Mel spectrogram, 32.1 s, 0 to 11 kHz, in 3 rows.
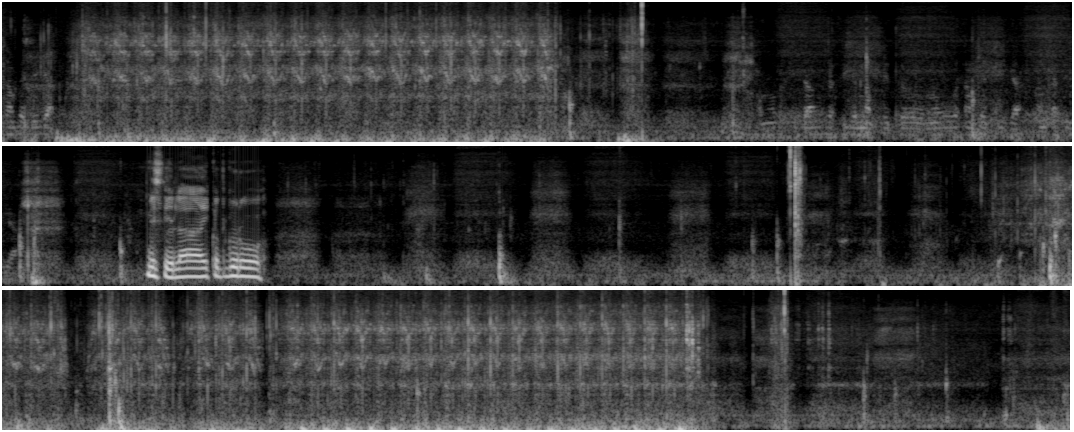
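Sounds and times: fishing reel ticking: 0:00.1 - 0:06.6, 0:20.4 - 0:31.7
rod and reel clicks: 0:00.1 - 0:06.6, 0:18.0 - 0:32.0.

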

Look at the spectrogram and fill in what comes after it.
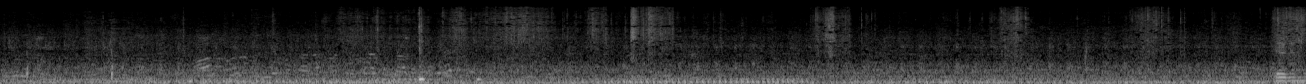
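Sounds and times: low background rumble: 0:00.0 - 0:13.0
bag crinkling: 0:03.2 - 0:07.0, 0:08.0 - 0:08.8.

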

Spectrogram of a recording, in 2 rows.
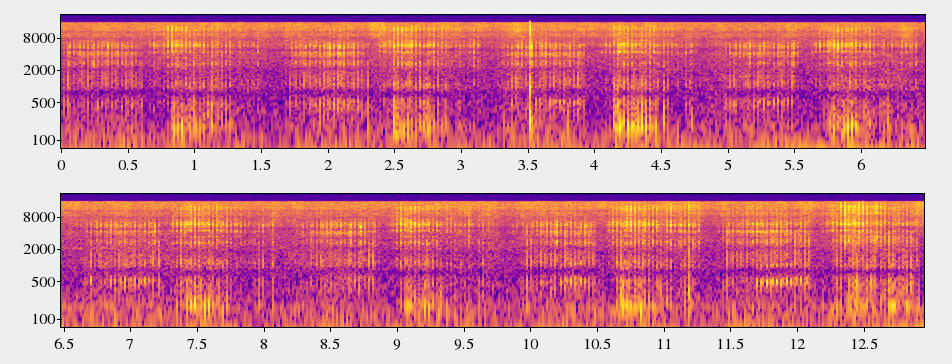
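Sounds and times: cat purring: 0:00.0 - 0:12.9.

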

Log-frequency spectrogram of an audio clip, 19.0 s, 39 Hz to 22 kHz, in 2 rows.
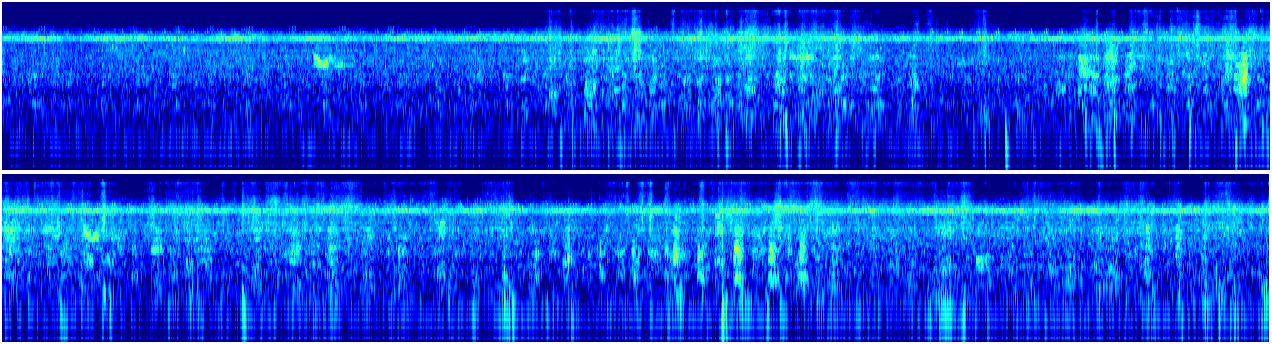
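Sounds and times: insect chirring: 0:00.2 - 0:19.0.

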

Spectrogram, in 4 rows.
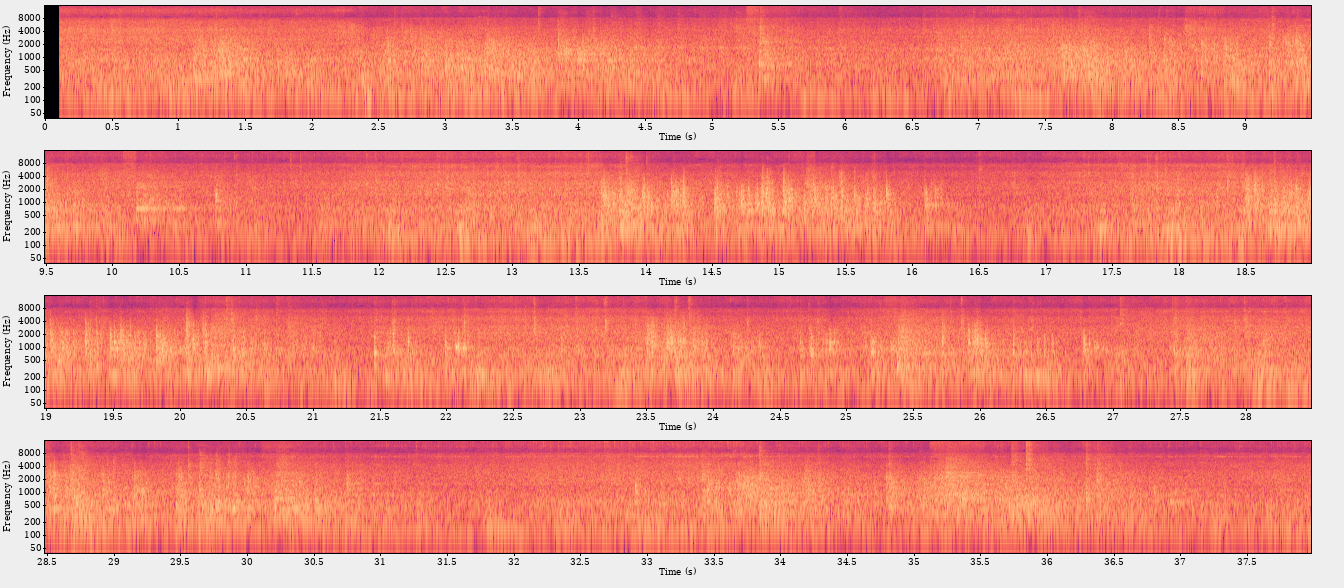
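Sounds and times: conveyor machinery clattering: 0:00.1 - 0:37.9
machinery rumble: 0:00.1 - 0:37.9
wooden boards knocking: 0:12.0 - 0:37.0.

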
